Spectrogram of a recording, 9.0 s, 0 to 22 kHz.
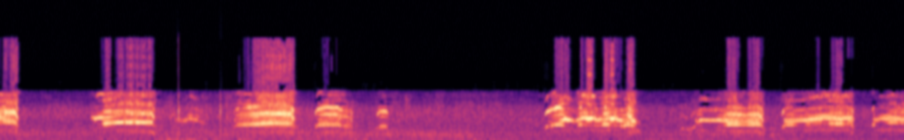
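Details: Peregrine falcon nest in Madrid, May 2016, with the female feeding pigeon to two chicks. Clusters of short, hooked, harmonic squeaky calls in irregular bursts are separated by quieter pauses.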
